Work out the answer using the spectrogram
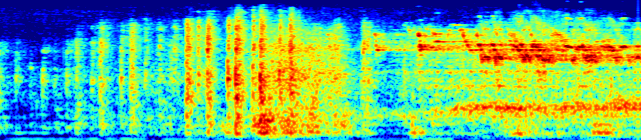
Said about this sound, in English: There's some bird out there trying to get in. Shoo it away. I can't sleep with that noise.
